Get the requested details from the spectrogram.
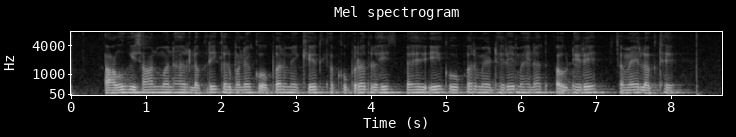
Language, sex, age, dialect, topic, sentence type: Chhattisgarhi, male, 18-24, Northern/Bhandar, agriculture, statement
